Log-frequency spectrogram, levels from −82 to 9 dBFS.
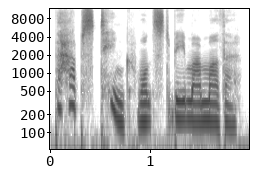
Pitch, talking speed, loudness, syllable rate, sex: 180 Hz, 210 wpm, -22 LUFS, 4.8 syllables/s, female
